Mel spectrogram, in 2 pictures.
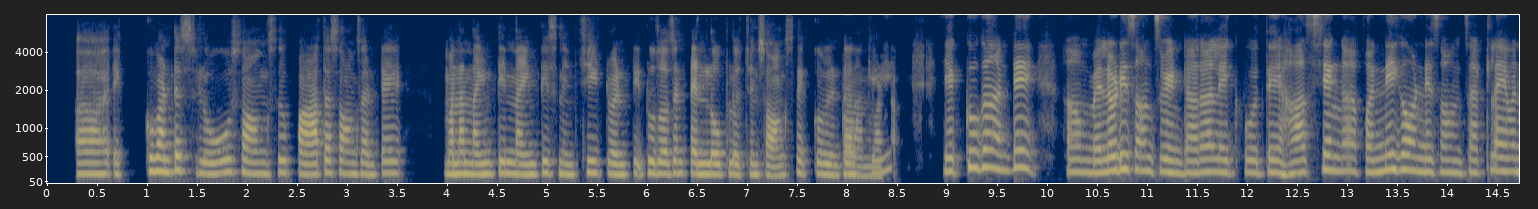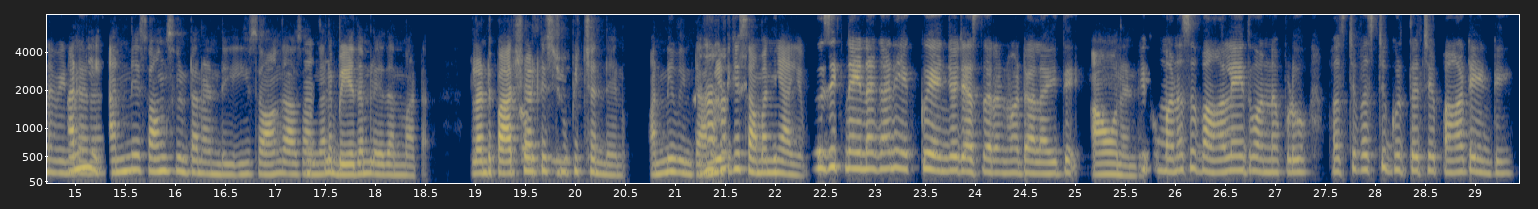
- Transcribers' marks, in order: in English: "స్లో సాంగ్స్"; in English: "నైన్‌టీన్ నైన్టీస్"; in English: "టూ థౌసండ్ టెన్"; in English: "సాంగ్స్‌నెక్కువ"; in English: "మెలోడీ సాంగ్స్"; in English: "ఫన్నీగా"; in English: "సాంగ్స్"; in English: "సాంగ్స్"; in English: "సాంగ్"; in English: "పార్షియాలిటీస్"; chuckle; in English: "మ్యూజిక్"; in English: "ఎంజాయ్"; in English: "ఫస్ట్ ఫస్ట్"
- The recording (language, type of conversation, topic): Telugu, podcast, కొత్త పాటలను సాధారణంగా మీరు ఎక్కడ నుంచి కనుగొంటారు?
